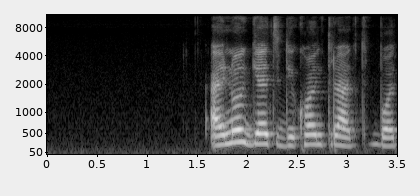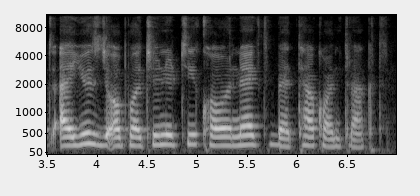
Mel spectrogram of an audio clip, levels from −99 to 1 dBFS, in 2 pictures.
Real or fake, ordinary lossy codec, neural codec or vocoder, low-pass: real; none; none; none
